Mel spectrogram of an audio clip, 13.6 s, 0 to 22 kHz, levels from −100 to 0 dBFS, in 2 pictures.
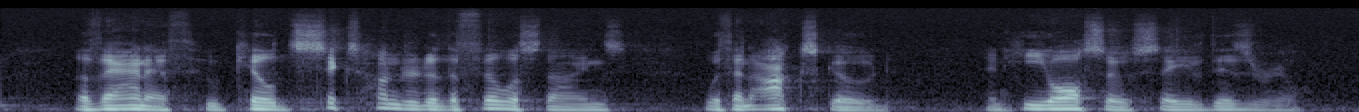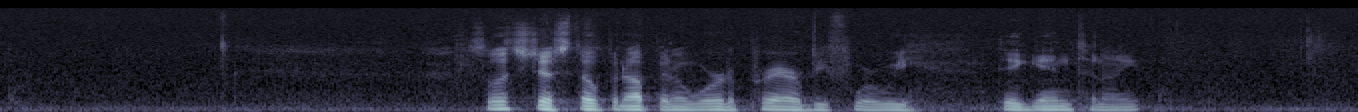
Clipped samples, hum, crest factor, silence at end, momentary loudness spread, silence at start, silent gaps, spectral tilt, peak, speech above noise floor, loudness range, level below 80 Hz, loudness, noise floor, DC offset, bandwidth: under 0.1%; none; 22 dB; 1.1 s; 18 LU; 0 s; none; -6.5 dB/octave; -12 dBFS; 33 dB; 9 LU; -60 dBFS; -33 LUFS; -65 dBFS; under 0.1%; 16 kHz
